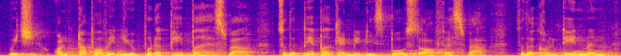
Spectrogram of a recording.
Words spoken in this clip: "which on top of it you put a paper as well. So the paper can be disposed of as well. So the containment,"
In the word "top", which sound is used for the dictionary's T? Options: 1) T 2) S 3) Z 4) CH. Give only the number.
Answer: 1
